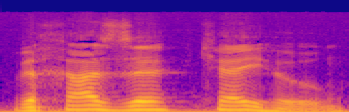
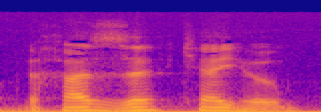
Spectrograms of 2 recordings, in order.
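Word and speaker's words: V'chazekehu (וְחִזְּקֵהוּ): V'chazekehu. There is a dogesh in the zayin. It is a verb of a binyan pi'el. It is a shvono. V'chazekehu.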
